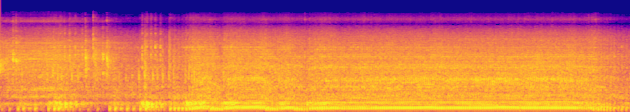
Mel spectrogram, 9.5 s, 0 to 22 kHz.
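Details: Motorbike "Vera" with a dead battery, started with boost from a Topdon Jump Surge JS2000 jump starter: quick even starter chatter for about two seconds, then it catches and settles into a steady smooth idle. A healthy start.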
